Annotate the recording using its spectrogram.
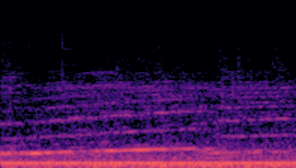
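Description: Quiet, steady low hum, with a faint drawn-out tone held above it.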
